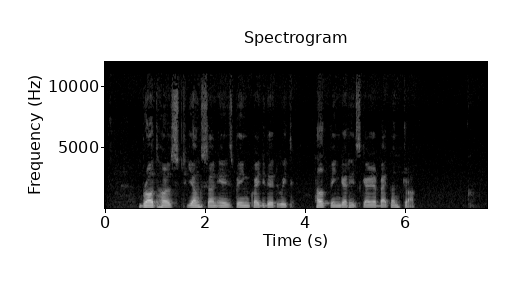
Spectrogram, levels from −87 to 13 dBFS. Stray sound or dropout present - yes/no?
no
